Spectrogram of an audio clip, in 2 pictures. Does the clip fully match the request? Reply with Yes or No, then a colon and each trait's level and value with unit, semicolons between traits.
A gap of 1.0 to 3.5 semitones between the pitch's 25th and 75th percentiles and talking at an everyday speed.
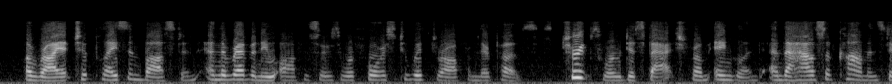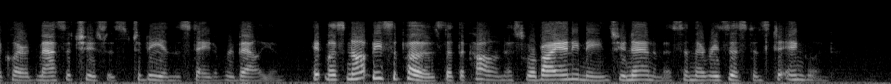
Yes: average, 3.0 semitones; average, 180 wpm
